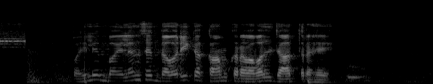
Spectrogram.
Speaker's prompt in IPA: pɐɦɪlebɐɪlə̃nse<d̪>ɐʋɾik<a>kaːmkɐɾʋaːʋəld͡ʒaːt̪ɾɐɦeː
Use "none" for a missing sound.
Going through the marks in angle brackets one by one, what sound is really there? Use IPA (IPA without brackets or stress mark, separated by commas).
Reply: d̪, a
